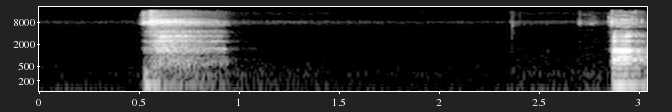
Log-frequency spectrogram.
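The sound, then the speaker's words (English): A deep breath: a short, breathy intake of air about half a second long, then near silence, and another loud burst of breath at the very end. “I had to take a breath. I had to take a breath because what I'm about to say is gonna, I know it's gonna ruffle some feathers”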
